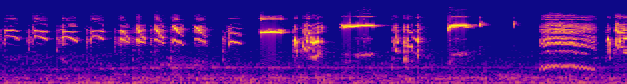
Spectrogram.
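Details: Black-winged starling lure call for trapping birds: a fast series of short chipping notes, then loud high whistles, harsh squawks and a buzzy nasal chatter at the end.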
